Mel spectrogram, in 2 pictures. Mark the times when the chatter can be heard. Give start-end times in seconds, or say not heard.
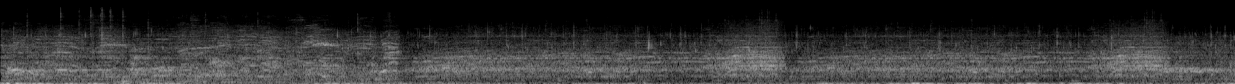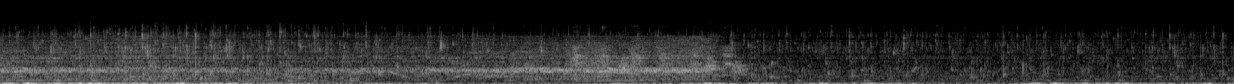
0.0-19.6.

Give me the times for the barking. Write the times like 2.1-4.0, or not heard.
1.3-2.5, 18.0-19.9.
